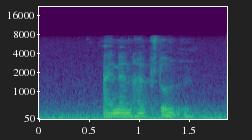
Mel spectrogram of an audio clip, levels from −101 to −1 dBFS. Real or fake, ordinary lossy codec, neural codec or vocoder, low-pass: real; none; none; none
